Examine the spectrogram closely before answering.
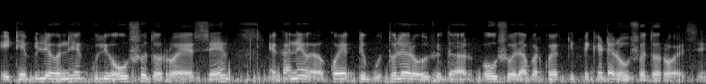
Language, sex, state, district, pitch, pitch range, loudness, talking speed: Bengali, male, Assam, Hailakandi, 130 Hz, 120-135 Hz, -14 LUFS, 145 wpm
